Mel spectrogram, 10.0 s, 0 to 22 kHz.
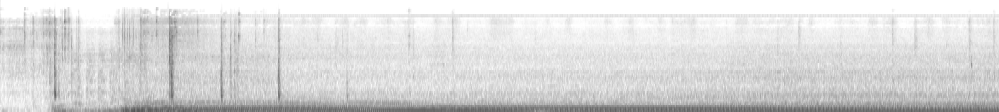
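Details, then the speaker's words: Nissan Xterra with P0507 idle code, cold start after throttle body cleaning and idle relearn: brief crank, catches, flares up, then within seconds drops to a smooth steady cold idle with no hunting; idle seems better. "Seems better. Can't rev it up or really drive it yet because it's too cold."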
